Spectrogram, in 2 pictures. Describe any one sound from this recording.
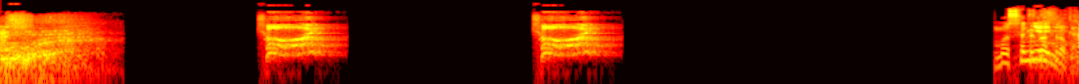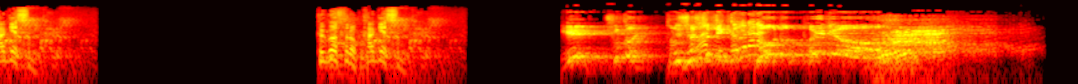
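Short bursts of game sound effects play one after another, with quiet gaps between them.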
